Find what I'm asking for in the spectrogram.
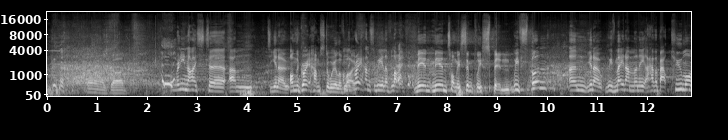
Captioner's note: laughter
